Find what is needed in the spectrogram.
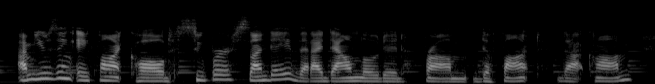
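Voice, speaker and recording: Over music in the background, a woman talks very slowly with hardly any pauses. Her very deep, low voice makes very wide pitch swings. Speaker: graphic design tutorial maker. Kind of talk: software tutorial voice-over. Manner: casual, hesitant.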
